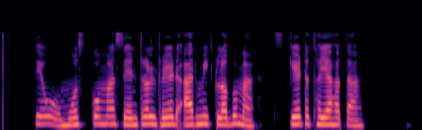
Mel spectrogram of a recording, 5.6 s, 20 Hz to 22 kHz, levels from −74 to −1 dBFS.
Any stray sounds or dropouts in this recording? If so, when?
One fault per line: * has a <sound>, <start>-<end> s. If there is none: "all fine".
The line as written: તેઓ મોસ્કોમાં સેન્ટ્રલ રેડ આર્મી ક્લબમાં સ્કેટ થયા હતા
all fine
